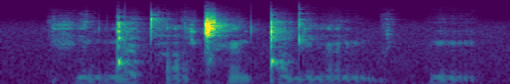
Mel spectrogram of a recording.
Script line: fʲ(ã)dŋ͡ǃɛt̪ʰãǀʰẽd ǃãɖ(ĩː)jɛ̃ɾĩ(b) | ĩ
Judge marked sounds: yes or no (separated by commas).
yes, no, yes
